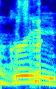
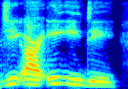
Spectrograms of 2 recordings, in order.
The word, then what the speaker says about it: Grede: Yeah, Emma Grede is her name. Emma Grede? Yeah. Like money? Like her last name is spelled Grede. Oh, Gred. Okay. I thought you meant like Greed.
